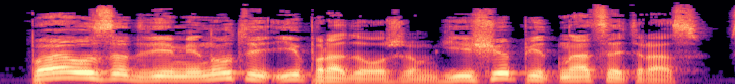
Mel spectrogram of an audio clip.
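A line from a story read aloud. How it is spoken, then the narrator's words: Calm. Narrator (Russian): спокойно произнес Ким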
